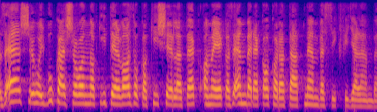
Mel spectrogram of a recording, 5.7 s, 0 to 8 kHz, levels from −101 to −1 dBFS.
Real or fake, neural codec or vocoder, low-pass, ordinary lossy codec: real; none; 7.2 kHz; none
